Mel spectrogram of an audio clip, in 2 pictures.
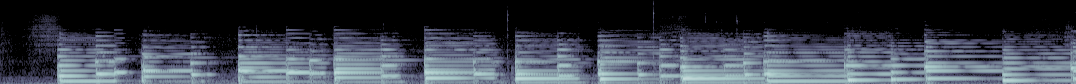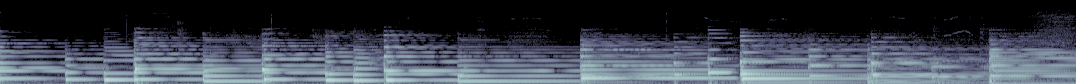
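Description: Solo piano playing on a Yamaha piano: a slow melody over low bass notes, each note struck and left to ring and fade, one or two notes a second.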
